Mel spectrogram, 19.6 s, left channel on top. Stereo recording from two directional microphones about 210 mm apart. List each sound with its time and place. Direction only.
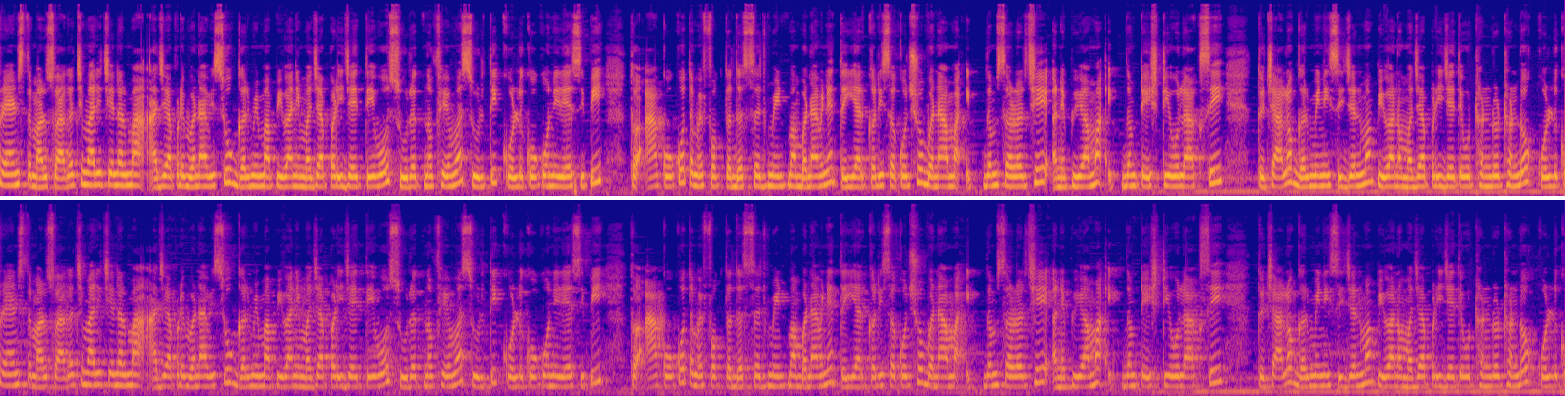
0.0 s a woman's voice: 30° left (ahead or behind)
